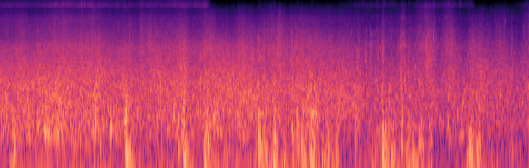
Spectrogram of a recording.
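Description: River water rushing and splashing around a whitewater kayak running a riffle, with paddle strokes and irregular low thumps of water slapping against the hull. Wind noise on the microphone.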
